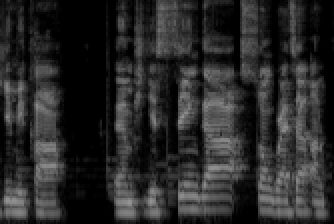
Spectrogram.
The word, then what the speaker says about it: Yimika: So our spotlight of the week this week is an artist called Yimika. She's a singer, songwriter, and producer. Yimika is spelled Yimeeka, and the name of the EP is called Alter Ego.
